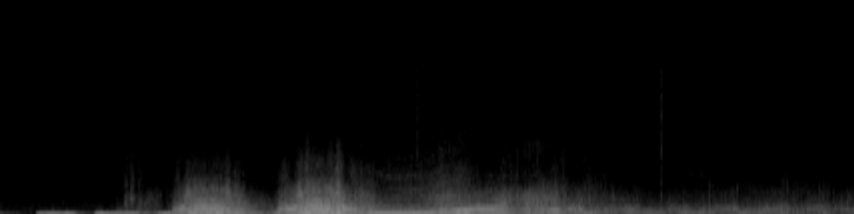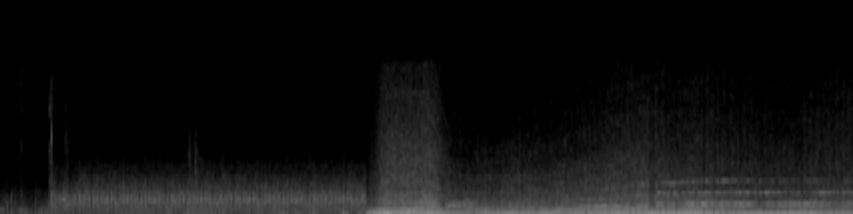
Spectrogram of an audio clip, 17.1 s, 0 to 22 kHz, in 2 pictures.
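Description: LMP2 race car engine in the Automobilista 2 racing game, revving up and down in repeated sweeping pitches with a buzzy tone, then a higher steady drone and another rising rev, heard alone with no talk.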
